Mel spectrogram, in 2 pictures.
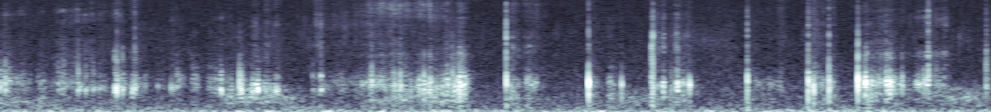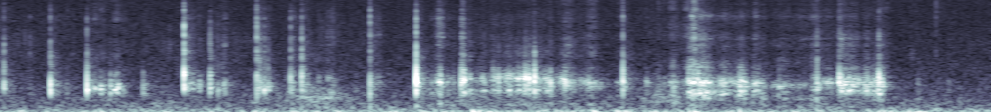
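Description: A single small whole walnut in its hard woody shell is held in both hands and scratched with long red nails. The result is quiet, dry scratching and tapping with a midrange rasp and many short, sharp clicks that die away instantly.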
